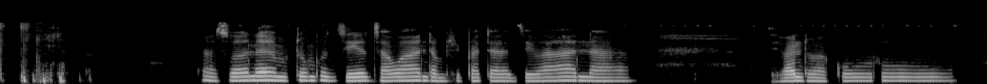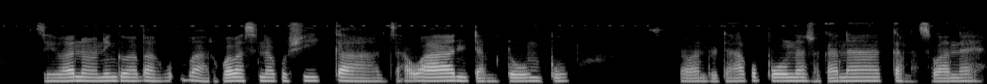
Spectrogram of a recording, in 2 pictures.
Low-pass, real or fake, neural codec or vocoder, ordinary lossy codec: 7.2 kHz; real; none; Opus, 24 kbps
